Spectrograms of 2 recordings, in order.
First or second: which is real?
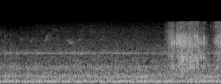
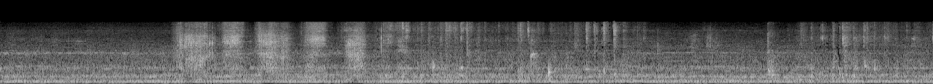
first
